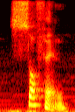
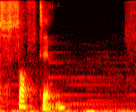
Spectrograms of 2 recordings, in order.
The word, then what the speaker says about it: soften: not bombing soften not softened apostle not apostille so you know the t's in this word are all silent so you keep them silent and pronounce them how they should be soften apostle and finally we have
